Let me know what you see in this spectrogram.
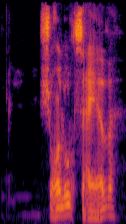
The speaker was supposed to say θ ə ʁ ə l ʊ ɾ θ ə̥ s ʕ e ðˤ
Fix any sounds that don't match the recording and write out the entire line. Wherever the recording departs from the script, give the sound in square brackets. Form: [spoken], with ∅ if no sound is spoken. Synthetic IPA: [ʃ] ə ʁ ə l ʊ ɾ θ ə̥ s ʕ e ðˤ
